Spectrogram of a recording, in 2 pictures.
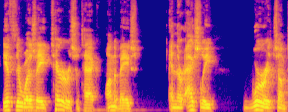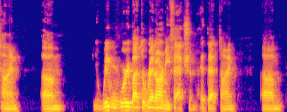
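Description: A middle-aged man, a former airman, telling lively anecdotes in a casual conversation and chuckling often. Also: fairly low pitch, measured pace. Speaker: podcast guest, former military airman.

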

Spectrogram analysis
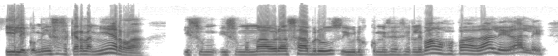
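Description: A man, casually retelling a comic story as a podcast host, animated and profane. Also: a little high, quick pace.

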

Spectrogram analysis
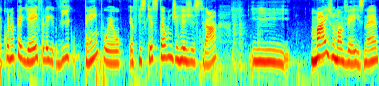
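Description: A woman with a Brazilian Portuguese accent, a guest and marathon runner, telling her story in an animated, emphatic way and often repeating words. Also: on the high side. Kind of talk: personal storytelling in conversation.

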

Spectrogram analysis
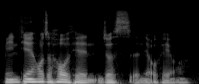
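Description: Fast-talking low-voiced man. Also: warm tone. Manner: reasoning, argues in logical steps. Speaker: podcast co-host. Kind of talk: casual podcast chat.

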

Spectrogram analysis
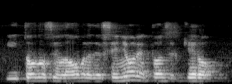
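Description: A middle-aged man with a high voice preaches to his congregation, earnest and repetitive, stopping often to ask whether they follow. The recording is dull and lo-fi. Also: steady tone, a little fast. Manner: earnest, repetitive preaching with frequent check-in questions. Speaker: pastor. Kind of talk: sermon.

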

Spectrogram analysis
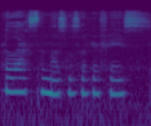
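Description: A woman leading a guided meditation in a soft, breathy, often whispery voice, soothing and hushed like at a spa, with long pauses. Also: mid-range voice, monotone.

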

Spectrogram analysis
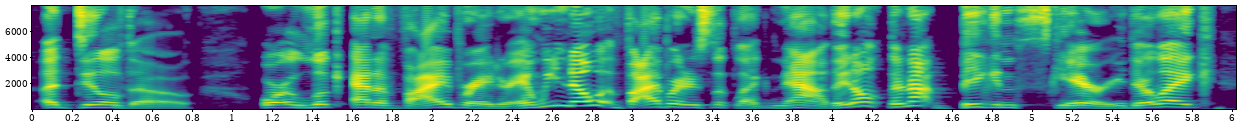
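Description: A young woman hosting a podcast, telling a candid personal story in a frank, chatty way, full of "like" and animated swings in pitch. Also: a little fast, dry recording, studio quality. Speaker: podcast host.

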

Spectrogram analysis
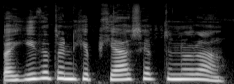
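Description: A woman narrating a fairy tale in an expressive storytelling manner. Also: fairly high pitch, dry recording. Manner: expressive, rising on key moments.

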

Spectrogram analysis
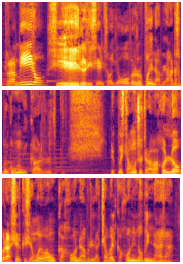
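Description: Mexican man hosting a live podcast, casual slangy storyteller, mid-pitched. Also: brisk, mellow, faint music behind. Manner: slangy, playful, digressive. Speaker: radio podcast host.

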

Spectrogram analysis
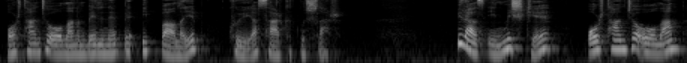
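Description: A woman narrating a fairy tale in a calm, measured reading. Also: low voice. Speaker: storyteller.

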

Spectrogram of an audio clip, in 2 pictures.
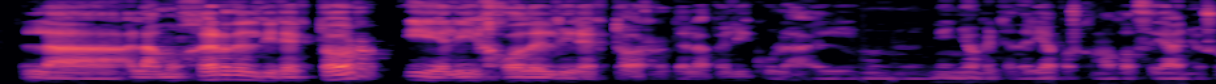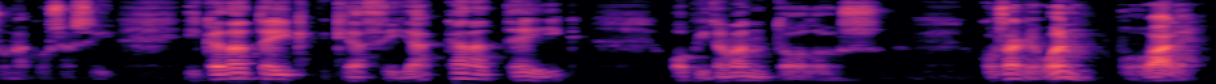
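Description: A man, a voice actor chatting casually in an interview, animated and self-deprecating with casual swearing. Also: extremely low pitch, breathy edge. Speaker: voice actor guest.

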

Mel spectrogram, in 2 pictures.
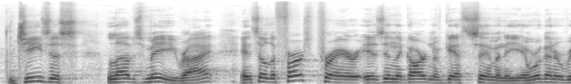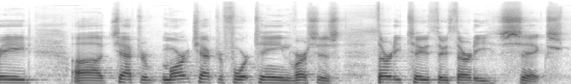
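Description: A man's voice: mid-range voice, a little slow. A man preaching a sermon as pastor, earnest and repetitive, building phrases one on another.

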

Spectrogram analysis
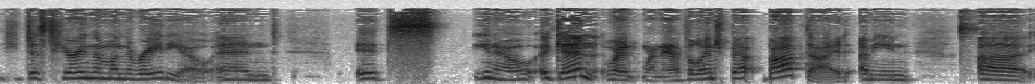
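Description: Mid-pitched woman in casual, rambling chat. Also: lively intonation, unhurried, fairly bright tone.

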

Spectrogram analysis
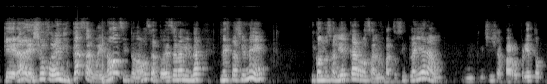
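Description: A young Mexican man tells a story in an animated, lively voice, heavy with crude slang. His pitch swings widely from line to line. The sound is dull and lo-fi, in an echoey room. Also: fast. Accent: Mexican Spanish. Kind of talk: casual storytelling chat.

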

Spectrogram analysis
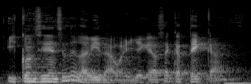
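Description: Expressive and a little fast, this interview guest's mid-range voice comes across creaky and fairly bright. He speaks with a Mexican accent, telling personal stories in slangy, casual conversation and peppering it with "güey," against a roomy echo and faint ambience.

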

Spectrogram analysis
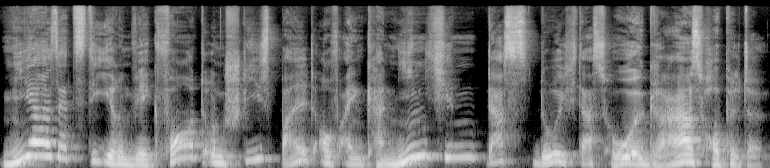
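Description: A man narrating a children's story in a gentle storytelling manner. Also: on the high side, wildly swooping pitch, takes it slowly, few pauses. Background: soft background music.

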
